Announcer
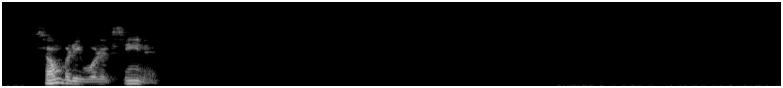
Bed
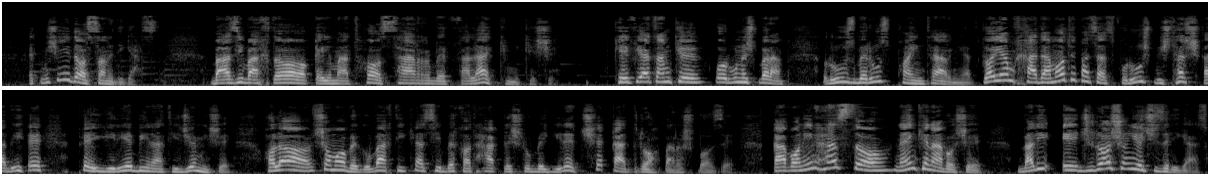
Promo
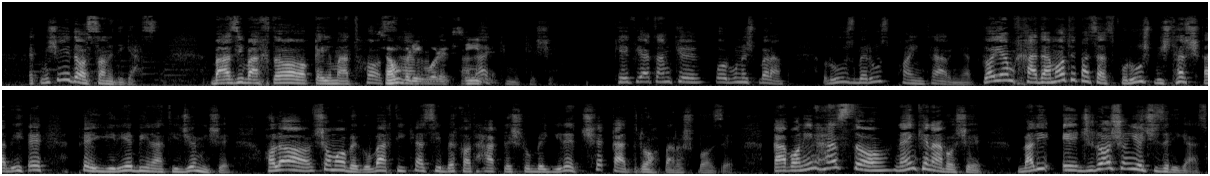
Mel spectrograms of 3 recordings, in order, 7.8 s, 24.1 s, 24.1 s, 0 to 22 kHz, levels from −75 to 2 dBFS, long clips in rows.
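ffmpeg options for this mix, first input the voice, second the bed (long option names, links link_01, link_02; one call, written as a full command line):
ffmpeg -i stem1.wav -i stem2.wav -filter_complex "[0:a]adelay=3400,volume=-4.5dB[link_01];[1:a]volume=4.5dB,afade=type=out:start_time=3.54:duration=0.24:silence=0.375837,afade=type=in:start_time=9.38:duration=0.86:silence=0.421697[link_02];[link_01][link_02]amix=inputs=2:normalize=0" out.wav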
